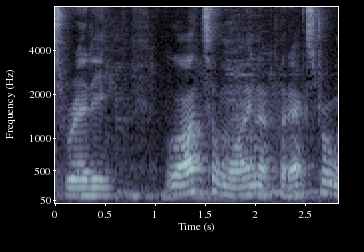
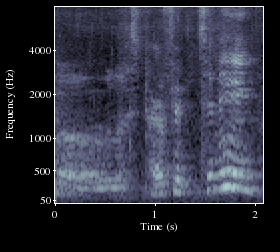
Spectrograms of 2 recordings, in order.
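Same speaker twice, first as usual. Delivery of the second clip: ordinary delivery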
